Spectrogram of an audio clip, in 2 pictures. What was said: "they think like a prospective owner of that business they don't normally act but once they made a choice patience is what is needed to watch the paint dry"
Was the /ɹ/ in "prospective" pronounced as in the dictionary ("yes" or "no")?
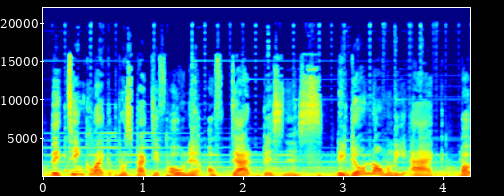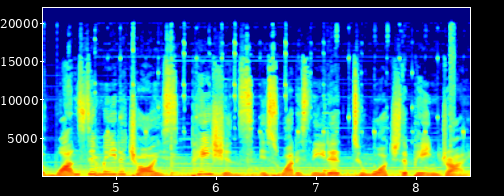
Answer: no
